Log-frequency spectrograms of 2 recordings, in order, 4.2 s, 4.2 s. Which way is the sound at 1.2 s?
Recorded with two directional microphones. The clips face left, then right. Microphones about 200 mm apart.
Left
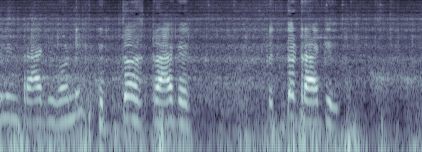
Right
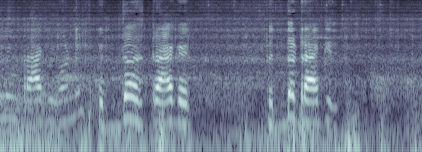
15° right (ahead or behind).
